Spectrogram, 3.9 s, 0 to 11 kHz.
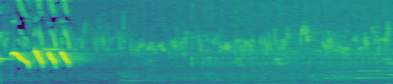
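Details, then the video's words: Female Oriental magpie-robin kept as a decoy to stimulate male singing, giving a brief burst of four fast, sharp whistled notes at the start, followed by low background hiss. "Chòe Than Mái mồi hót cực hay kích trống mở mỏ phần 2"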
